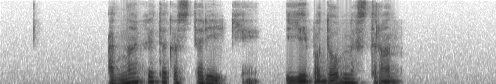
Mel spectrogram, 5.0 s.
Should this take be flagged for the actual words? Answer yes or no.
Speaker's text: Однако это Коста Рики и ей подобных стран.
no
